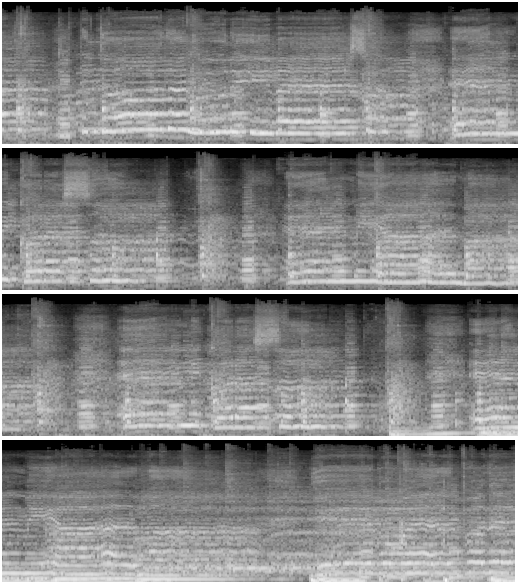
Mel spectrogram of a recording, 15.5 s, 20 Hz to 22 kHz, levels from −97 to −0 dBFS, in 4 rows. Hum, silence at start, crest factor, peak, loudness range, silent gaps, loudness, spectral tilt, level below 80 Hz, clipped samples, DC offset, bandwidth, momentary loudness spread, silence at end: none; 0 s; 14 dB; 0 dBFS; 4 LU; none; -15 LUFS; -5.5 dB/octave; -26 dBFS; under 0.1%; under 0.1%; 18 kHz; 7 LU; 0 s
